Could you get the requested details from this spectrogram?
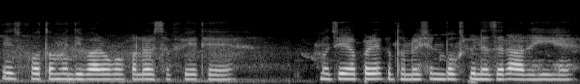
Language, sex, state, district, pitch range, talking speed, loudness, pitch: Hindi, female, Arunachal Pradesh, Lower Dibang Valley, 235-250 Hz, 195 wpm, -16 LUFS, 235 Hz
